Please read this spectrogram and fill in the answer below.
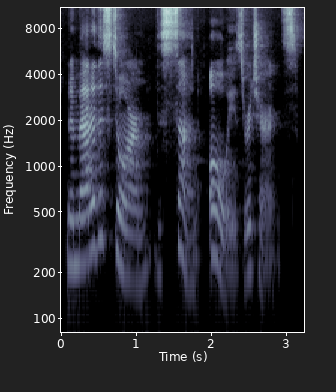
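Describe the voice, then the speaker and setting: A woman reading a calm, wise park ranger. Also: mid-range voice, a little slow. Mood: consoling. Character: kind park ranger who comforts a boy.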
